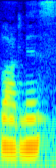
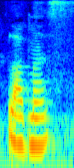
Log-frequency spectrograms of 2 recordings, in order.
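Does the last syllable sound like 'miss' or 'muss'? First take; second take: miss; muss. First: The last syllable sounds like 'miss'. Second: The last syllable sounds like 'muss'. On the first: The speaker calls it wrong. "not miss" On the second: The speaker calls it right. "It's must, not miss. Like Christmas"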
